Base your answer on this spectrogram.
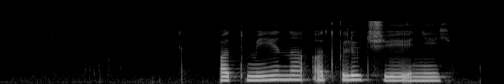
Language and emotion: Russian, sad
